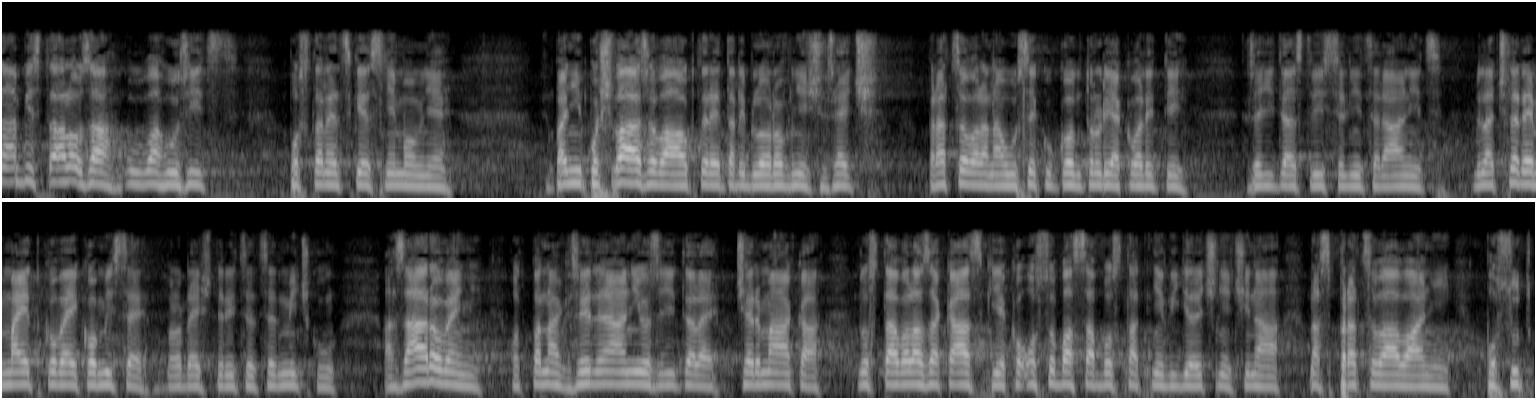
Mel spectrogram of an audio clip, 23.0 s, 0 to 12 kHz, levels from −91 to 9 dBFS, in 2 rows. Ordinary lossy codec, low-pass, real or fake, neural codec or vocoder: MP3, 48 kbps; 7.2 kHz; fake; codec, 16 kHz, 16 kbps, FunCodec, trained on Chinese and English, 50 frames a second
